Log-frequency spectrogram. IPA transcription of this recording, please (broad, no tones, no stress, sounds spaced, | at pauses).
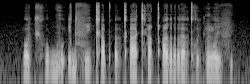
o t͡ʃʰ u b u ʔ i d f i kʼ a pʼ ʌ kʼ a kʰ ɛ qʼ ʌ r ʌ kʼ u t͡ʃ ŋʷ i f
